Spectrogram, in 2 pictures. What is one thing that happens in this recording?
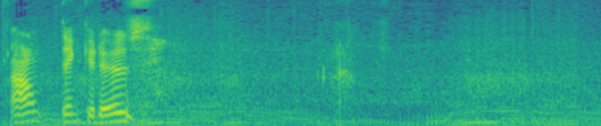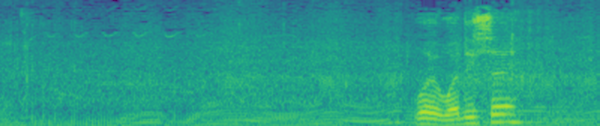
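A dirt bike engine revs, rising and falling in pitch.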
